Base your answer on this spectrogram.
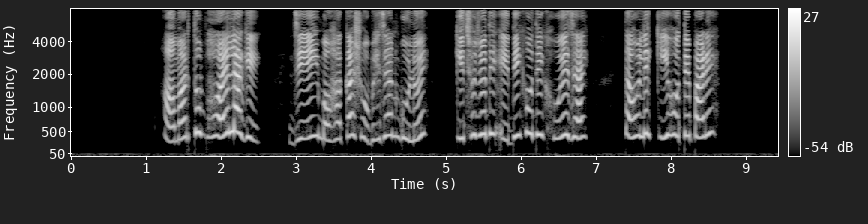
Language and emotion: Bengali, fearful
